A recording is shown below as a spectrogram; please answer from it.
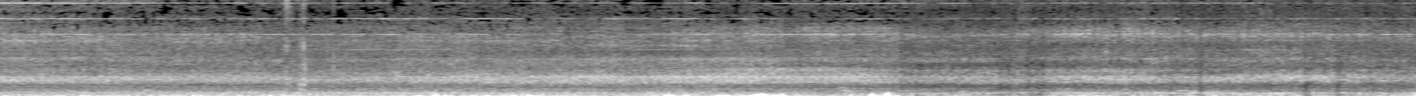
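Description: Outdoor exhibition ambience: a steady low rumble with faint voices of people in the distance.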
